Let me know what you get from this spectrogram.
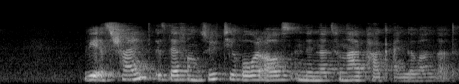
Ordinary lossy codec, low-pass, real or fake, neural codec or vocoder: none; 7.2 kHz; fake; vocoder, 44.1 kHz, 128 mel bands, Pupu-Vocoder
